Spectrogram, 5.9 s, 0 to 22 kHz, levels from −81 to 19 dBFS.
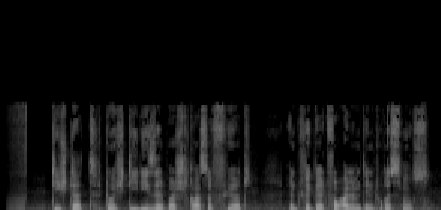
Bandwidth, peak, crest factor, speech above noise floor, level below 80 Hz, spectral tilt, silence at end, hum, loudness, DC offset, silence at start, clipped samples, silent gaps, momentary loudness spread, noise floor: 11.5 kHz; -14 dBFS; 18 dB; 20 dB; -54 dBFS; -5 dB/octave; 0.1 s; none; -31 LUFS; under 0.1%; 0.15 s; under 0.1%; none; 11 LU; -50 dBFS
